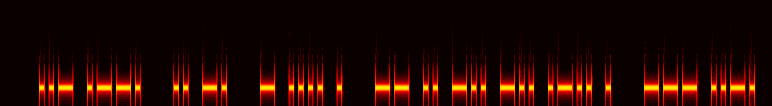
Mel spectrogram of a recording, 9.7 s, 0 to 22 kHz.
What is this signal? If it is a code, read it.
Morse code, heard as a keyed tone, about 20 wpm, 700 Hz. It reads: UP IN THE MIDDLE OF
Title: Sets of 5 Words Encore 20wpm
